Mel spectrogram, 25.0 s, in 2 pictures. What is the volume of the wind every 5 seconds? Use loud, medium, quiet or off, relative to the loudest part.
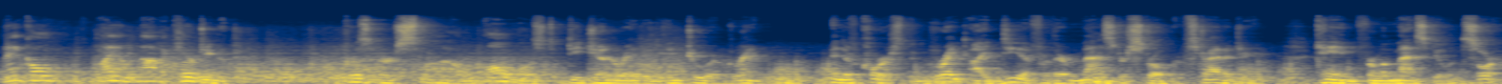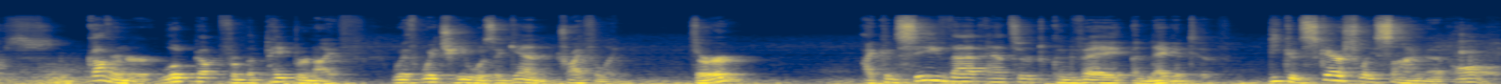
loud, loud, medium, quiet, quiet.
